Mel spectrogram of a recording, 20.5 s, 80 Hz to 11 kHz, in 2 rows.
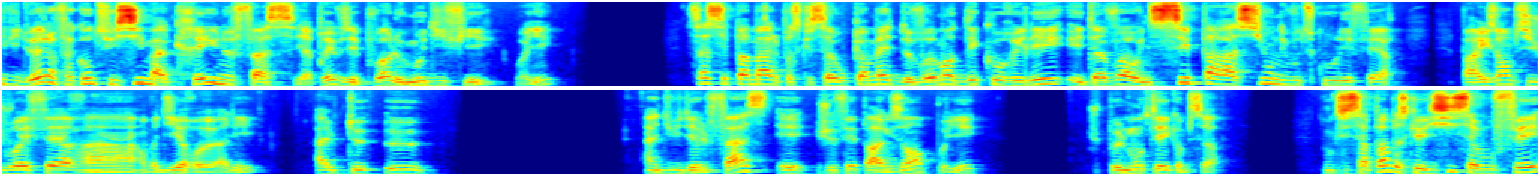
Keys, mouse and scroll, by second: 2.6-6.5 drag, 6.4-10.2 scroll up 2, 10.2-10.9 scroll up 1, 10.9-12.5 scroll up 1, 12.5-15.3 scroll up 1, 15.3-16.5 scroll up 1, 17.4 click, 17.7-20.4 middle drag, 20.1 scroll.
